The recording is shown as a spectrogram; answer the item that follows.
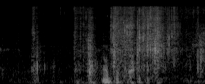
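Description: Crinkling of a piece of found litter as it is handled, with some crunching footsteps on wood-chip mulch.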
